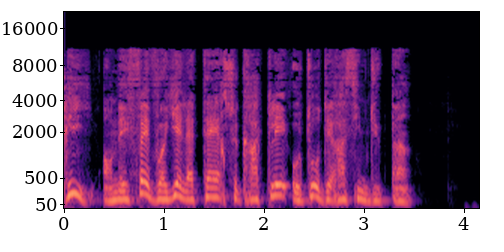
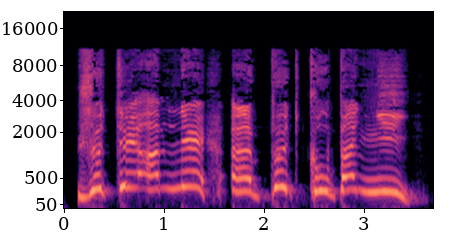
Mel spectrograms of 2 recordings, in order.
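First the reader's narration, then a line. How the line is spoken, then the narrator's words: Shouting. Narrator (French): cria Hagrid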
